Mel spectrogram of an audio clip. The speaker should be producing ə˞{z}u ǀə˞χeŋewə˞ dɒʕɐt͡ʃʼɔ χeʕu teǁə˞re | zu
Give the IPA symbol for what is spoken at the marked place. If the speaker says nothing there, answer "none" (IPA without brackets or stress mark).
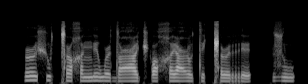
ʃ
